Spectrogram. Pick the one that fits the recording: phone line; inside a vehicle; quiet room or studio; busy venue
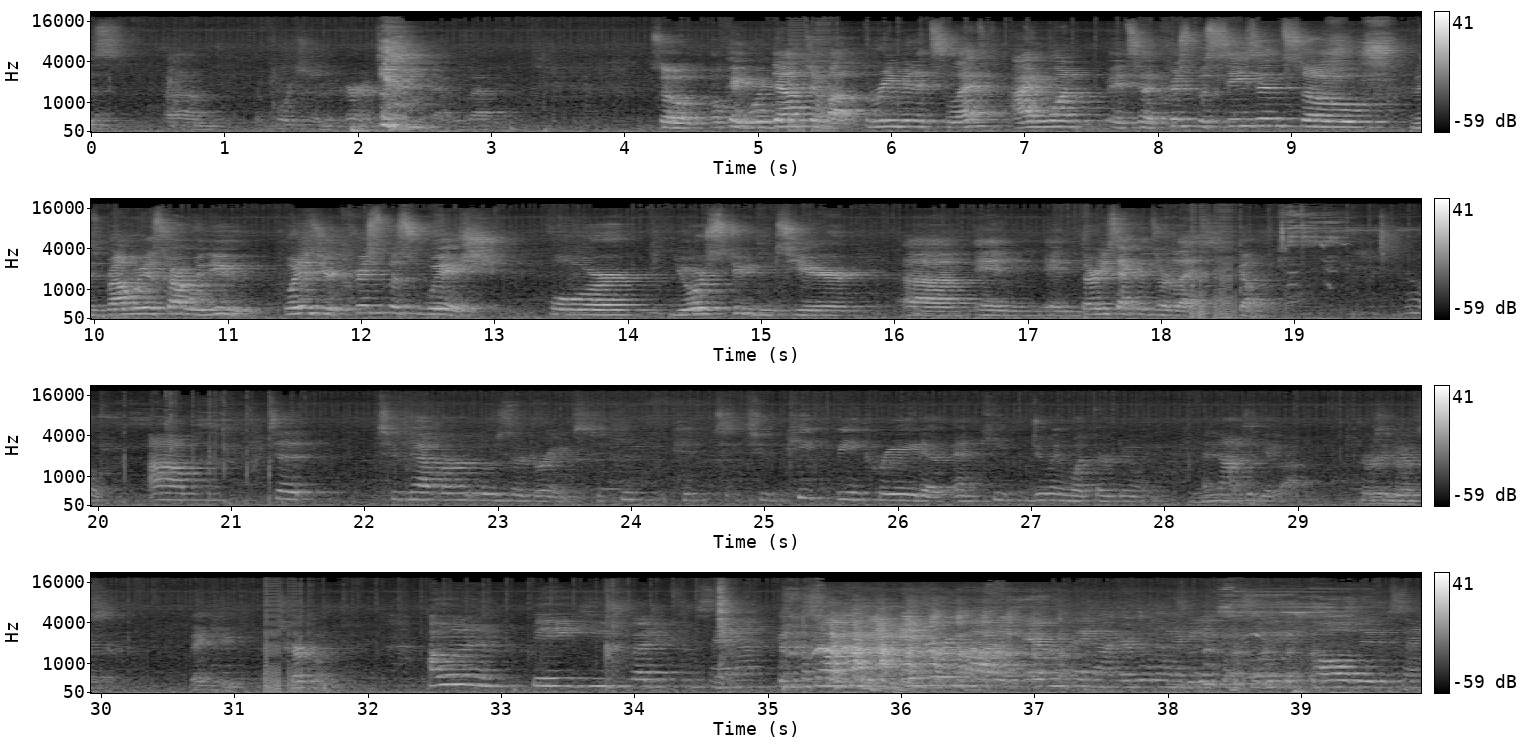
busy venue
